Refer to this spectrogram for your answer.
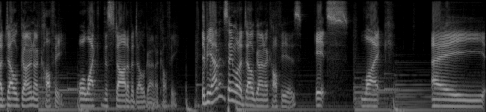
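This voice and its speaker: A man speaking at a fairly slow pace over background music. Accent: Australian. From Australia. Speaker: Twitch streamer. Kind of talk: casual live stream talk while making coffee. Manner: laid back.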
